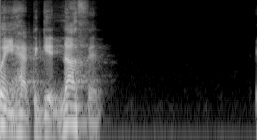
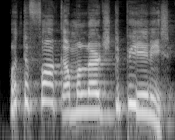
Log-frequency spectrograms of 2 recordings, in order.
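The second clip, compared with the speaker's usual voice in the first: high, loud outraged yell; shrill outburst; 6 dB louder than usual. Retold or imitated. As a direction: scream it out in shock. Girlfriend voiced breaking out in hives.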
